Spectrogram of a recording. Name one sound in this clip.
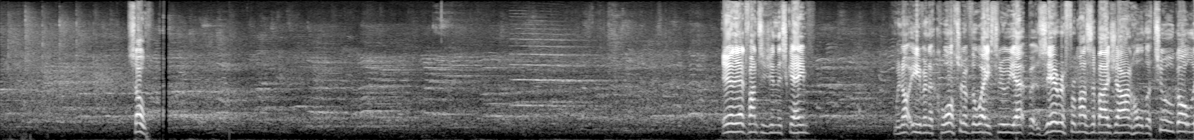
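A small crowd murmurs and chatters in a large echoing hall.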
